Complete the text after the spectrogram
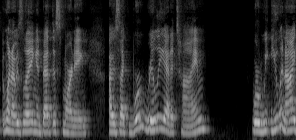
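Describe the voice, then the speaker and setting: A woman co-hosting a casual talk show, animated and quick to swear, often quoting her own thoughts aloud. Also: medium pitch. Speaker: co-host. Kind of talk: casual chat.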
